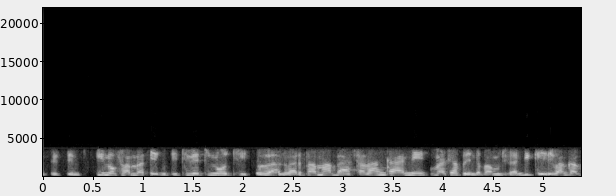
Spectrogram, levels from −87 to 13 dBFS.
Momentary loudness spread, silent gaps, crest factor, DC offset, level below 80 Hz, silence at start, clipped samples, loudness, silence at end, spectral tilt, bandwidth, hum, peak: 4 LU; none; 14 dB; under 0.1%; -76 dBFS; 0.1 s; under 0.1%; -17 LUFS; 0 s; -9 dB/octave; 3.9 kHz; none; -2 dBFS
